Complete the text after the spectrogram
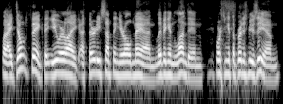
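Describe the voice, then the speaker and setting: His voice is a little high and steady in tone, his pace a little fast, with no room sound. Co-hosting a podcast, he jokes, rambles and swears now and then in casual slang while reviewing a TV show and responding to live chat.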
